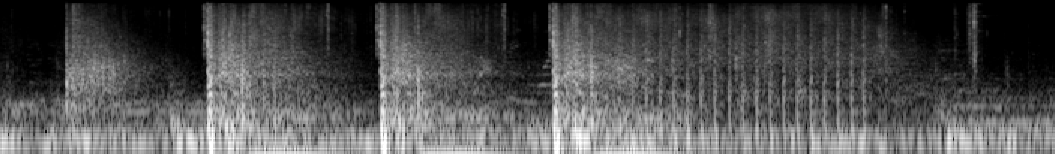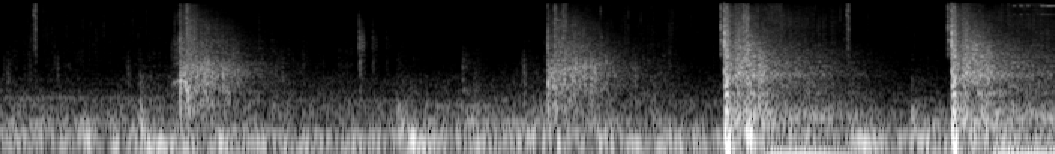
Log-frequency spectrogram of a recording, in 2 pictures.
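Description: Guns fire in loud, sharp blasts with echoing tails.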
